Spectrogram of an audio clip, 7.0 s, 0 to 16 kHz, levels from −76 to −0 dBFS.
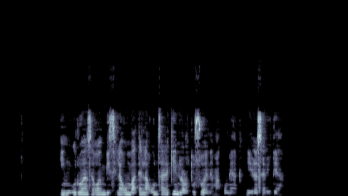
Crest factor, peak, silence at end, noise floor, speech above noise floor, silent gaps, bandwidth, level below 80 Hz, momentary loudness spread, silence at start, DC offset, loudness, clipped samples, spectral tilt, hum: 22 dB; 0 dBFS; 1.35 s; -60 dBFS; 39 dB; none; 16 kHz; -70 dBFS; 17 LU; 1.2 s; under 0.1%; -19 LUFS; under 0.1%; -2.5 dB/octave; none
